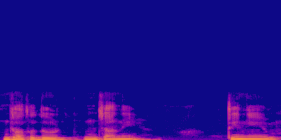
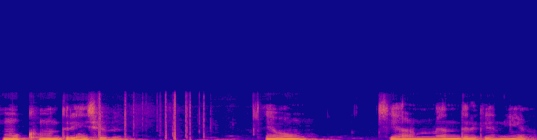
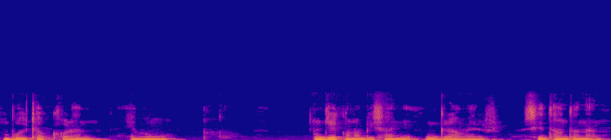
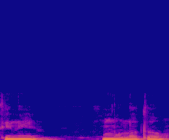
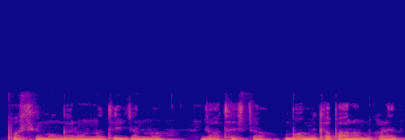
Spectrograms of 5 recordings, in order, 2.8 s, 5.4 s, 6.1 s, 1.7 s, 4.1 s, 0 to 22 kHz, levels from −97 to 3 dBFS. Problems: none marked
